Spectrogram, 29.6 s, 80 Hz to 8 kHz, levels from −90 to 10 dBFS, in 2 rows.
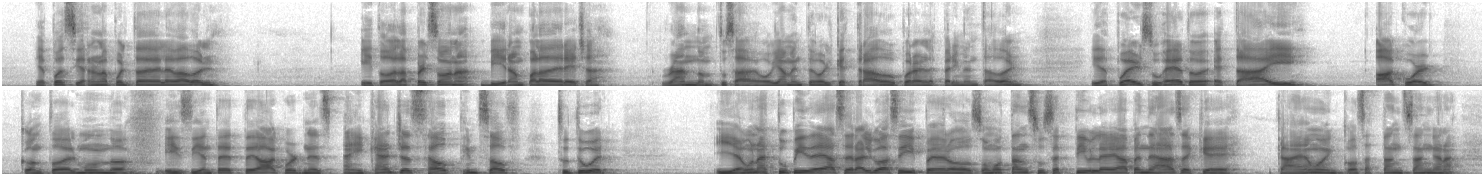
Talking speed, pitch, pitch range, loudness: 135 wpm, 115 Hz, 110-125 Hz, -18 LUFS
